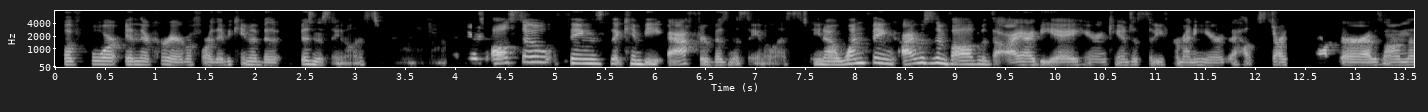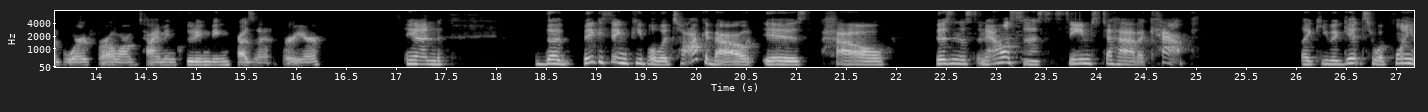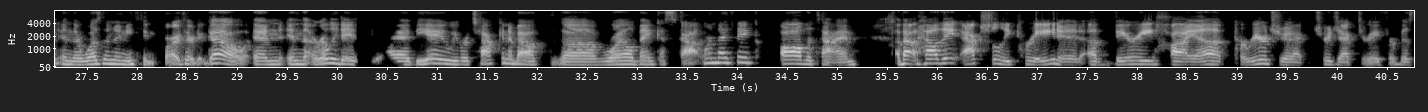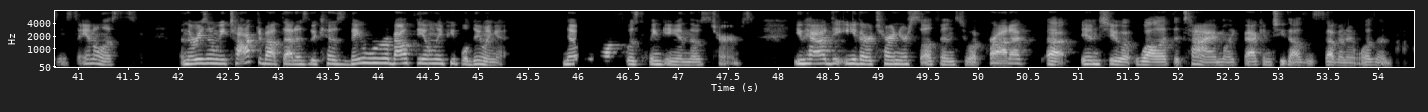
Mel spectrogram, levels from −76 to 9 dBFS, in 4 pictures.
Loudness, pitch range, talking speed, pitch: -17 LUFS, 165-225 Hz, 185 wpm, 190 Hz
